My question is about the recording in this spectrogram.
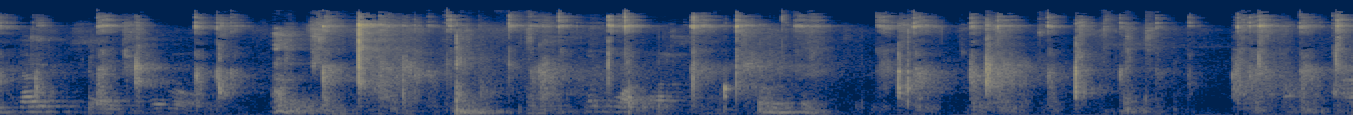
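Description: Table tennis balls hit back and forth, making sharp irregular clicks off the bats and the table. Voices can be heard in the hall as well.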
